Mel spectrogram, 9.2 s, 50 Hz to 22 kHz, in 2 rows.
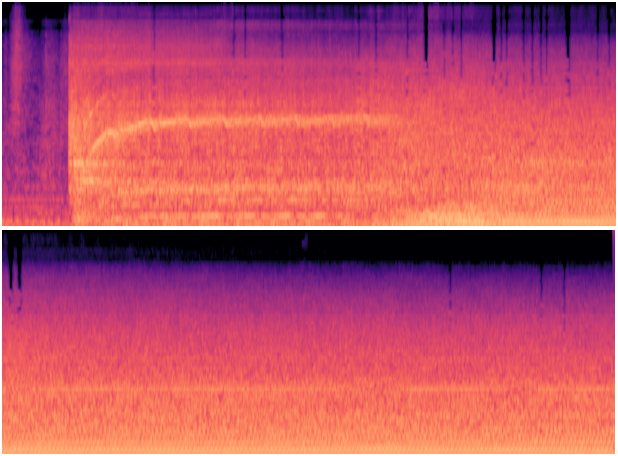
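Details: New Duromax 13000 generator that backfired out of the box, after installing NGK BPR6EIX iridium spark plug: quick pull-over, clean catch, revs settle to an even steady drone with no pops or bangs; plug fixed the backfiring.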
